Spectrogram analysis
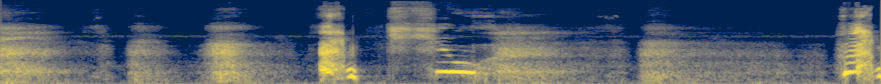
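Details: A few sneezes in a row, each a quick inhaled gasp and then a sharp voiced "achoo" deliberately said while sneezing, with breathy noise between them.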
